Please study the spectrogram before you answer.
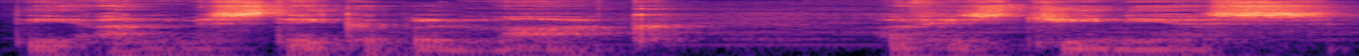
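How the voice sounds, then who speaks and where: A man playing a grave, secretive Persian stranger in an audio drama, speaking formally and deliberately in a hushed voice that often drops to whispers. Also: rumbling low, level tone. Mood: hushed, insistent. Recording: echoey, roomy sound with music.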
